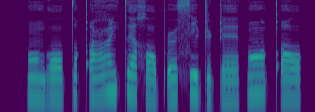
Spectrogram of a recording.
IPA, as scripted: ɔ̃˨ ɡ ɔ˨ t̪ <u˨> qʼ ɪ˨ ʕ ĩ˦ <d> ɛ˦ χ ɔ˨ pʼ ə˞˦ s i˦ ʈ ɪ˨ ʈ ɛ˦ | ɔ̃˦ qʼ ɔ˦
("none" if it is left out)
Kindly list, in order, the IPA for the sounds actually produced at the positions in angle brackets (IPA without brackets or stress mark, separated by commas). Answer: ʊ˨, t̪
